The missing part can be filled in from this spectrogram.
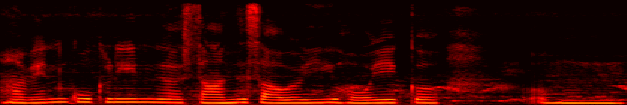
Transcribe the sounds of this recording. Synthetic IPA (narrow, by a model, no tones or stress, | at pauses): ɦãːʋenkoːkʰɽ̃iːnsãːnd̪saːʋəɭiɦɔek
